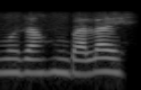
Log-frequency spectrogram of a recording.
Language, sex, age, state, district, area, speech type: Bodo, female, 30-45, Assam, Chirang, rural, conversation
